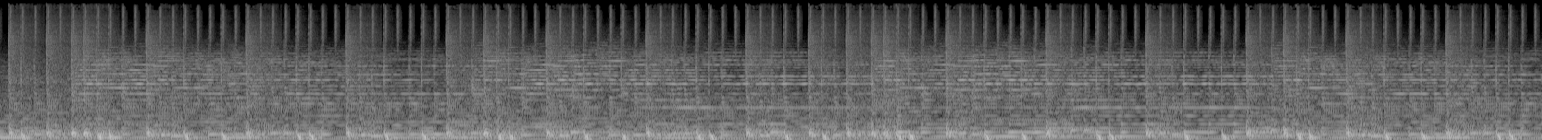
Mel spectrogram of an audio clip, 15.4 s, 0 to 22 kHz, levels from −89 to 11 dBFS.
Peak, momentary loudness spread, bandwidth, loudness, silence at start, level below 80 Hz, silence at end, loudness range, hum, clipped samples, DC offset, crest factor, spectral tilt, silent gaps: -8 dBFS; 3 LU; over 20 kHz; -23 LUFS; 0 s; -32 dBFS; 0 s; 1 LU; none; under 0.1%; under 0.1%; 16 dB; -4.5 dB/octave; none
